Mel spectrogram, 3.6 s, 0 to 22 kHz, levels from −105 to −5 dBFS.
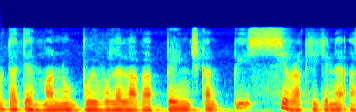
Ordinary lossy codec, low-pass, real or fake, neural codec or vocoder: none; none; real; none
